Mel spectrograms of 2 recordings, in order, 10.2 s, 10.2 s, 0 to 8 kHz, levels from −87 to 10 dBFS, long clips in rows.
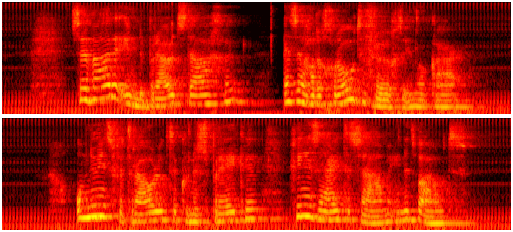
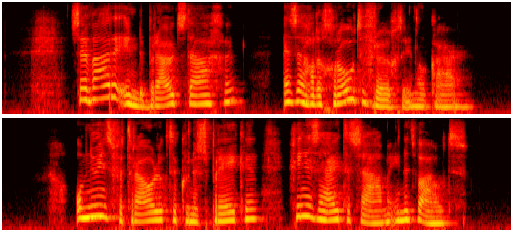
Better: second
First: background sound (Idling); 19 dB below the speech // room echo; dies away in 0.7 s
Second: none

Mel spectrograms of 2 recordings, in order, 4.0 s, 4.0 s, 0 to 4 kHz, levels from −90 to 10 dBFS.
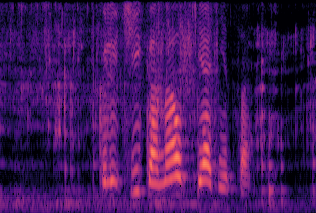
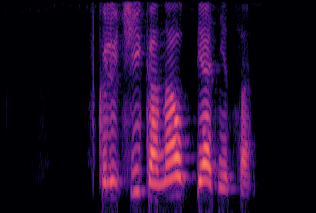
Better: second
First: background sound (Sink (filling or washing) / Water); 18 dB below the speech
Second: none

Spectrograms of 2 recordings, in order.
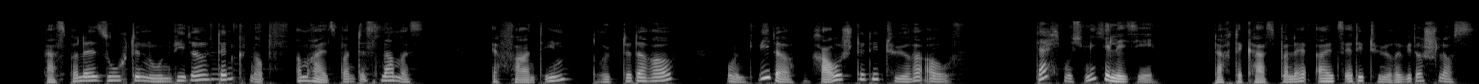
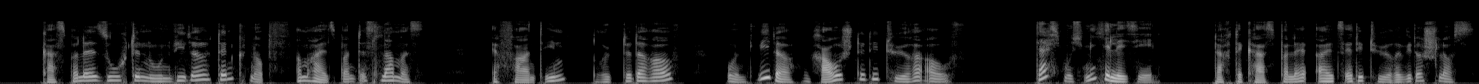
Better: second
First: noise reduction (neural mask model DeepFilterNet 3)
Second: none

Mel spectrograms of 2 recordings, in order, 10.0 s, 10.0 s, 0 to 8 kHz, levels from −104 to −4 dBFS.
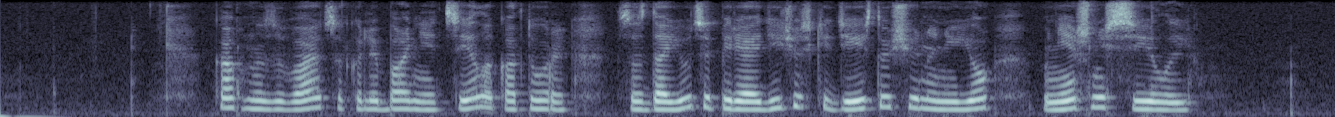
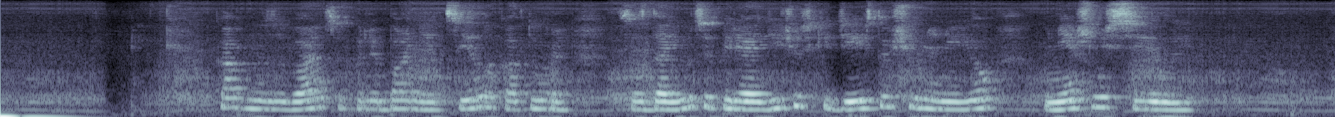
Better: first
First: none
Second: background sound (Engine); 18 dB below the speech // room echo; dies away in 0.3 s

